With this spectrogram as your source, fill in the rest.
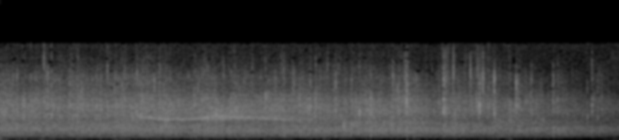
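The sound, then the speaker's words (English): An audience breaks into sustained applause for Jesus, a dense wash of clapping that holds steady at a fairly even loudness for several seconds before easing slightly at the end. “That might be worth a round of applause for Jesus, by the way.”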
